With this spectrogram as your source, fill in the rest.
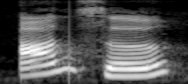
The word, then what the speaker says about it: answer: W is silent in the following words: who, whose, whole, whom, whoever, answer, sought, to.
